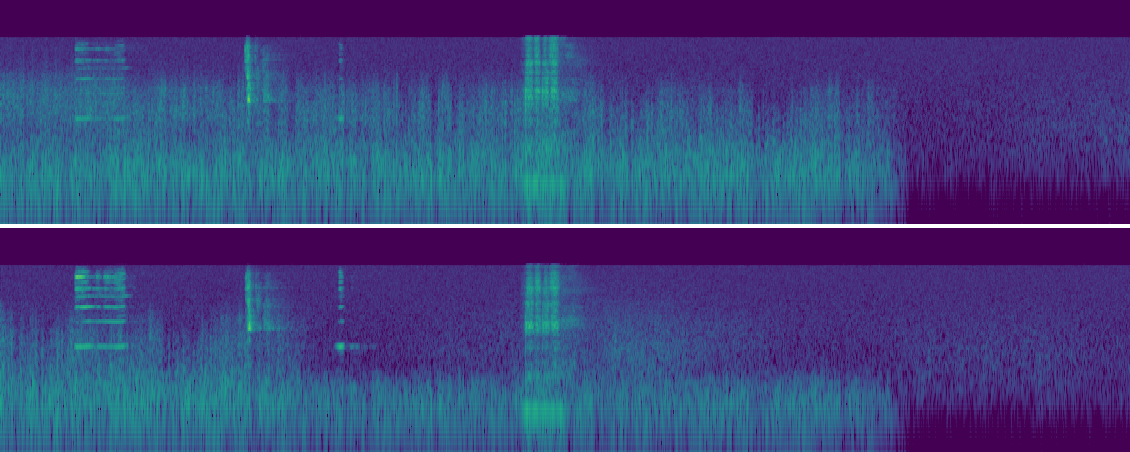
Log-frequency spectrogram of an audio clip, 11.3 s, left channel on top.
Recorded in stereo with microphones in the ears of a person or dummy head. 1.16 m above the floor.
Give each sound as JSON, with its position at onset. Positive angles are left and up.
{"t": 0.7, "sound": "a squeak", "side_deg": -30, "distance_m": 1.1}
{"t": 2.4, "sound": "a splash", "side_deg": 65, "distance_m": 2.5}
{"t": 5.2, "sound": "writing", "side_deg": 45, "distance_m": 2.5}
